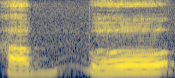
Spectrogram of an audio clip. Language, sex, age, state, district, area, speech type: Telugu, male, 60+, Andhra Pradesh, West Godavari, rural, read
